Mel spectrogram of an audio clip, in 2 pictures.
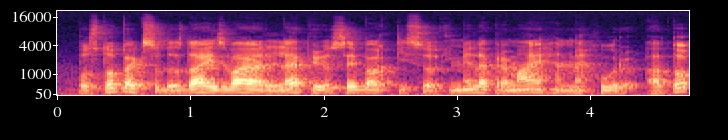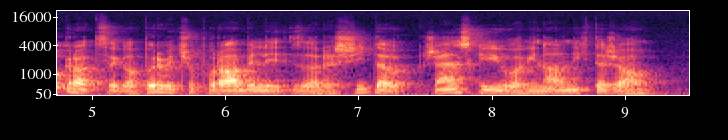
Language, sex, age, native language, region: Slovenian, male, 18-29, Slovenian, Pomurje region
